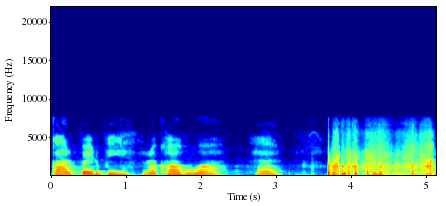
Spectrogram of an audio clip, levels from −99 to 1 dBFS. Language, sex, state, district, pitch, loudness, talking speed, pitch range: Hindi, female, Madhya Pradesh, Dhar, 220 Hz, -24 LUFS, 60 wpm, 210-235 Hz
